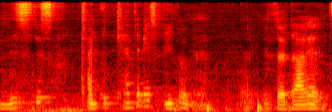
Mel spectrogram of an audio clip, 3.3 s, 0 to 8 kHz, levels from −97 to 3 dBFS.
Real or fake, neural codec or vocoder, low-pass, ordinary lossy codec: fake; codec, 44.1 kHz, 2.6 kbps, SNAC; 7.2 kHz; none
